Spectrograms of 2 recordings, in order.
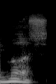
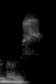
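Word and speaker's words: -mus: moose ending in there or actually muss it's not moose moose um cantatus is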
